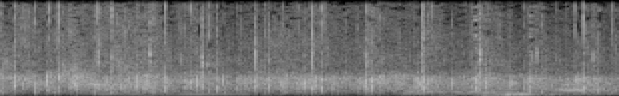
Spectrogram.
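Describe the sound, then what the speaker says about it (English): A conference audience at a summit gives a sustained round of applause, dense continuous clapping filling the hall, with a voice faintly audible underneath. "Can we have another round of applause"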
